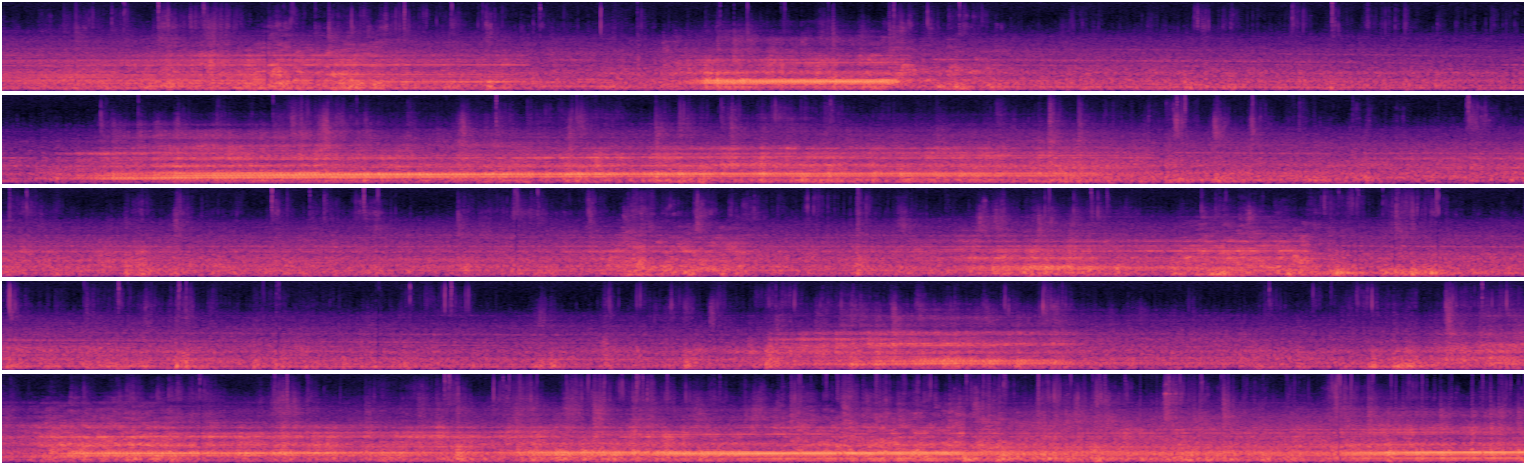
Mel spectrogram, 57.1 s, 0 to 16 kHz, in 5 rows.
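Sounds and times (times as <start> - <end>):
motorcycle engine revving: 11.8 - 20.6, 26.2 - 57.0.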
